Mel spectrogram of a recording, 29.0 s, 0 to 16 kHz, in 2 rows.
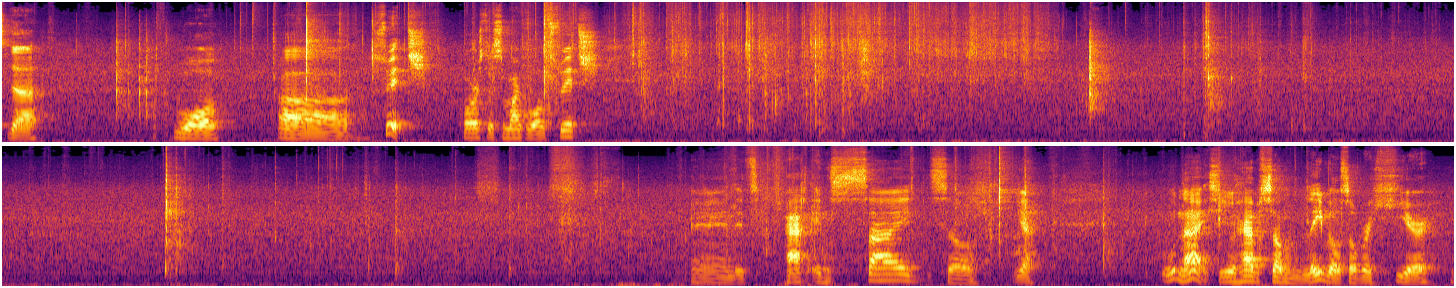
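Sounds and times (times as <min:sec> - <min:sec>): plastic shrink-wrap crinkling: 0:01.2 - 0:18.5.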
